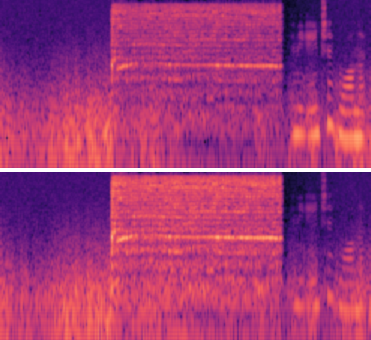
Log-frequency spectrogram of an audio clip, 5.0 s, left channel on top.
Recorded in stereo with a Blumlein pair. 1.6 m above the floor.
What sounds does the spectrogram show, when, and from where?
1.5 s a scream: 65° right
3.9 s a woman speaking: 65° left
